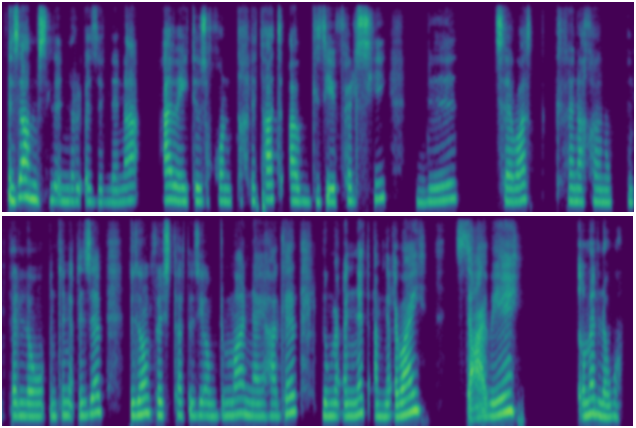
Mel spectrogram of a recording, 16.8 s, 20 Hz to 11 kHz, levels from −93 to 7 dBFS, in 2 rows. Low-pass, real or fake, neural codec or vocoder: 9.9 kHz; fake; autoencoder, 48 kHz, 128 numbers a frame, DAC-VAE, trained on Japanese speech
